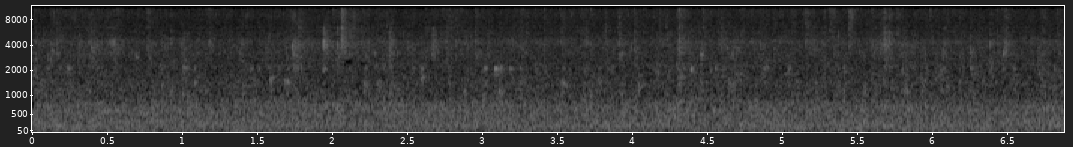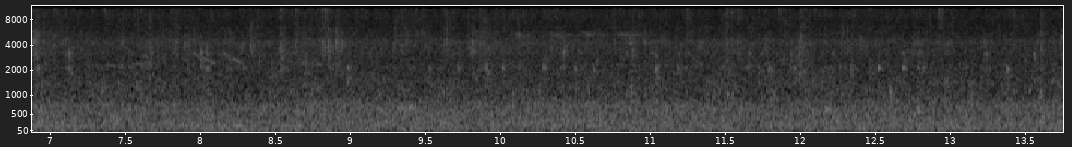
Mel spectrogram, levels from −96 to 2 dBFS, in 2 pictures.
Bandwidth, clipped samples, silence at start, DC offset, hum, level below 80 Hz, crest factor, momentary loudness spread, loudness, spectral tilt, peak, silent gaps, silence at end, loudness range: 11.5 kHz; under 0.1%; 0 s; under 0.1%; none; -70 dBFS; 22 dB; 2 LU; -53 LUFS; -3.5 dB/octave; -32 dBFS; none; 0 s; 1 LU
